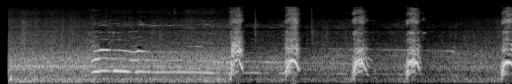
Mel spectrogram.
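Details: A Jack Russell Terrier, copying his owner's howling, discovers he can howl: a long, wavering howl, then a string of sharp yips.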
